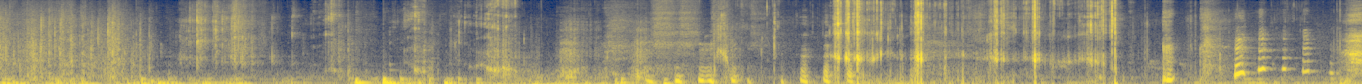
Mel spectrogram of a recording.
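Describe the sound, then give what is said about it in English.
Crunchy chewing with irregular bites and crackling mouth sounds, loud, continuing steadily for several seconds with no talking. “Yeah, I hope you enjoyed our chewing.”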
